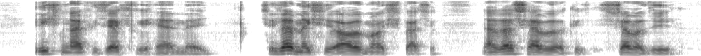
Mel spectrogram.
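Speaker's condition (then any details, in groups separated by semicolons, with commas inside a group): Mouth cancer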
